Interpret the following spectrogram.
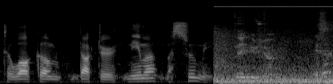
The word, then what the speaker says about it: Nima Massoomi: Nima Massoomi. Thank you, John. Is that the right way to pronounce it?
